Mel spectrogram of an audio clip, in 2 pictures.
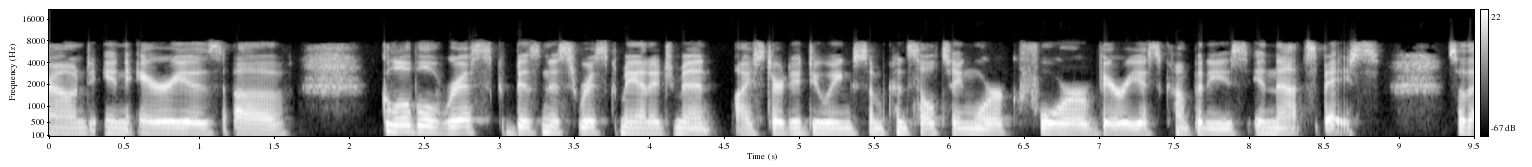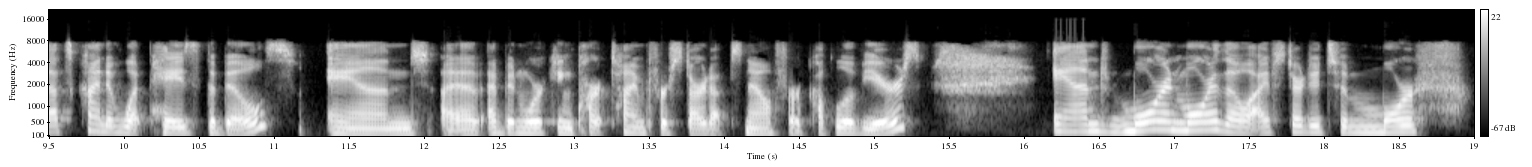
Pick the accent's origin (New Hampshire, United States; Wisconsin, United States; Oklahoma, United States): Wisconsin, United States; central; moved away as an adult; also born or lived in East Coast; I grew up in the Midwest in central Wisconsin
